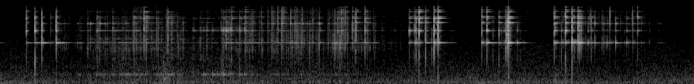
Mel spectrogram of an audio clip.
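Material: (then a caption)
Glass. Long acrylic nails tap and scratch a tall, empty, hollow amber glass vase with a basket-weave texture, which is turned on its side by the end. Bright, short glassy clinks and ringing ticks come in quick clusters over a faint scratching rustle. Near the end they break into three separate louder bursts with quiet gaps between them.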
